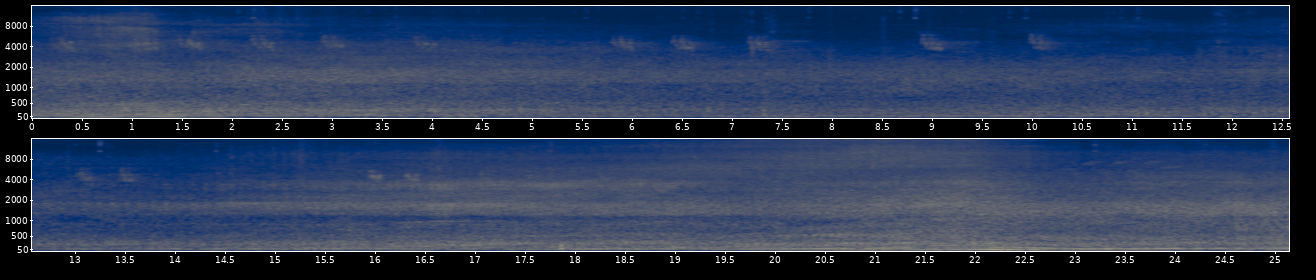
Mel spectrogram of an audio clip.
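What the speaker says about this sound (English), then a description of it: "As soon as I wanted to talk, the city just comes alive with traffic." Early-morning town traffic rolls through Portarlington, Ireland, at sunrise. A steady, fairly distant road rumble of passing cars and heavier vehicles swells toward the end, with no voices.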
